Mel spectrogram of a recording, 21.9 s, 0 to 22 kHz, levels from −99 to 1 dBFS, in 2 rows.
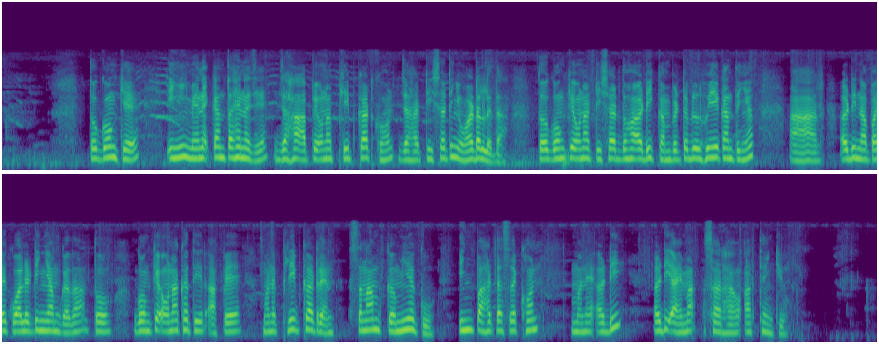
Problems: none marked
